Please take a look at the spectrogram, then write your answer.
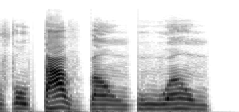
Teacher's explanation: o som do M final nasal formando um ditongo decrescente ou do M Inicial bilabial Não se preocupem tanto com esses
